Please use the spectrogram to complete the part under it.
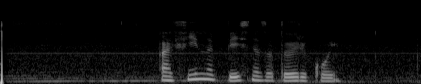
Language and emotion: Russian, neutral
